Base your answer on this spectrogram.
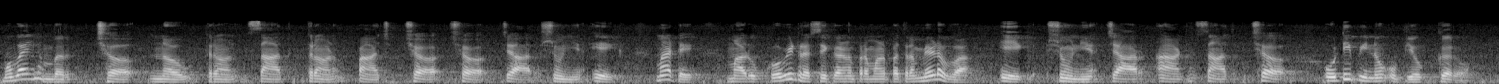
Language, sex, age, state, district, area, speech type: Gujarati, male, 18-30, Gujarat, Surat, urban, read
